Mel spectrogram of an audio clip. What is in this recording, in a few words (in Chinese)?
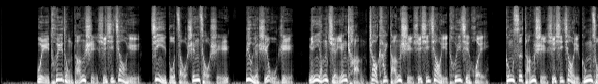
男 新闻 会议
